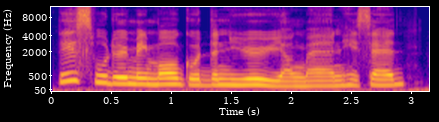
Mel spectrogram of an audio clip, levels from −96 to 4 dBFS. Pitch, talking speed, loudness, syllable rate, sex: 195 Hz, 230 wpm, -15 LUFS, 4.2 syllables/s, female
